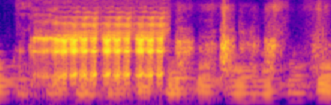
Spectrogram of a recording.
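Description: A lamb bleats in a few wavering, nasal calls, close and clear, with short breaks between them.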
